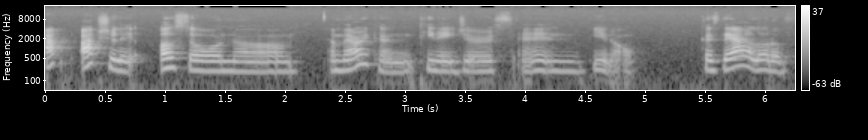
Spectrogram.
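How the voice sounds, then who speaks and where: The speaker has a Romanian accent. The pace is moderate. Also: woman. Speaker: vlogger. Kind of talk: casual vlog introduction.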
